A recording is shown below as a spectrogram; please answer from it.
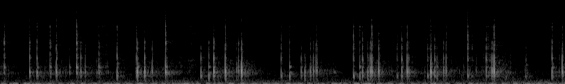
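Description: Long nails scratch and tap the front face of a hollow, printed wooden cigarillo box held in both hands. The result is a quick, irregular run of dry clicks and scrapes with a short hollow ring around 590 Hz, bright crisp transients, and a low background rumble.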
